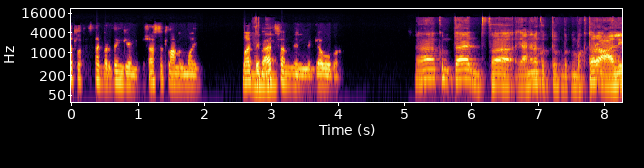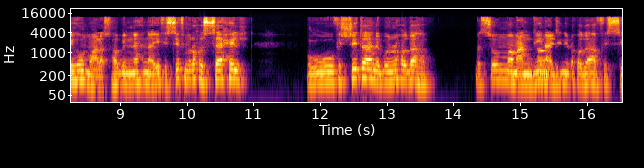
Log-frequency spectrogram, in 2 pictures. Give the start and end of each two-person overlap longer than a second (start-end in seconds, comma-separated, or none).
none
